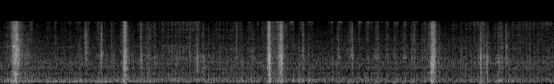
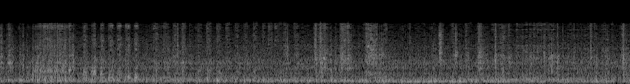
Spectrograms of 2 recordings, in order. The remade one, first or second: first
